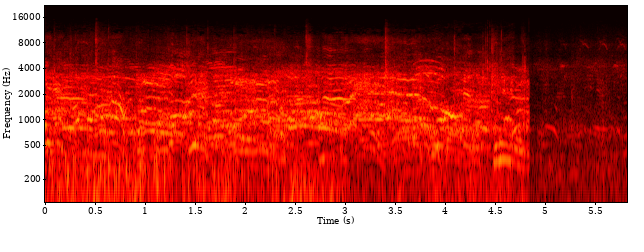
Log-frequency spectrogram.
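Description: A crowd of men cheers and shouts excitedly.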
